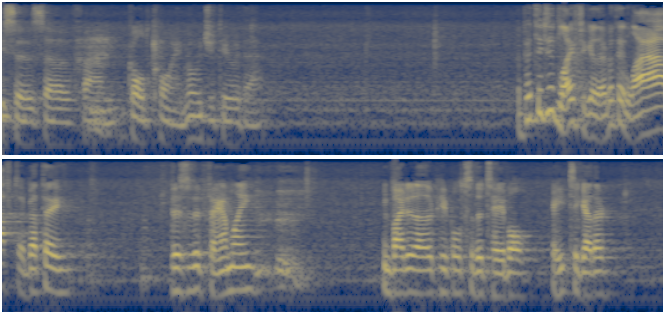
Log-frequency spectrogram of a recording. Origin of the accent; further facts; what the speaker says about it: United States; I'm the American, and all of us were Americans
